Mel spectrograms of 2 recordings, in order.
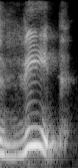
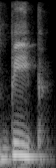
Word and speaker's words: VEEP: It's Veep, VEEP, isn't it? That's correct, Sally. Okay, Yeah. I thought it was Beep.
